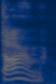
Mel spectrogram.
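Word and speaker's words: Tharum: Oh, they pronounce it Tharm.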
